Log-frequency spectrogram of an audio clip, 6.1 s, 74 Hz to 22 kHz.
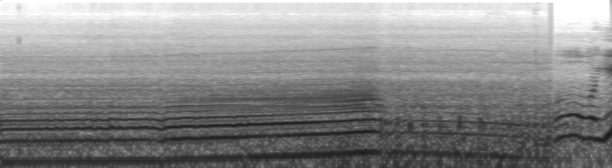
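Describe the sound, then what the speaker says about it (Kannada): A Kawasaki ZX-4R's engine revs loudly and climbs in pitch, then drops off with a crackle of pops on deceleration before another short blip, up close with someone talking over it. "ಗಾಡಿ ಎಳ್ದ್ಬಿಟ್ಟು ಬಿಟ್ರೆ ಪಟ ಪಟ ಪಟ ಪಟ ಹೊಡಿತಾ ಇದೆ"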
